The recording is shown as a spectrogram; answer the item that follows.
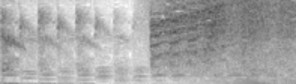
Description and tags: special fx audio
